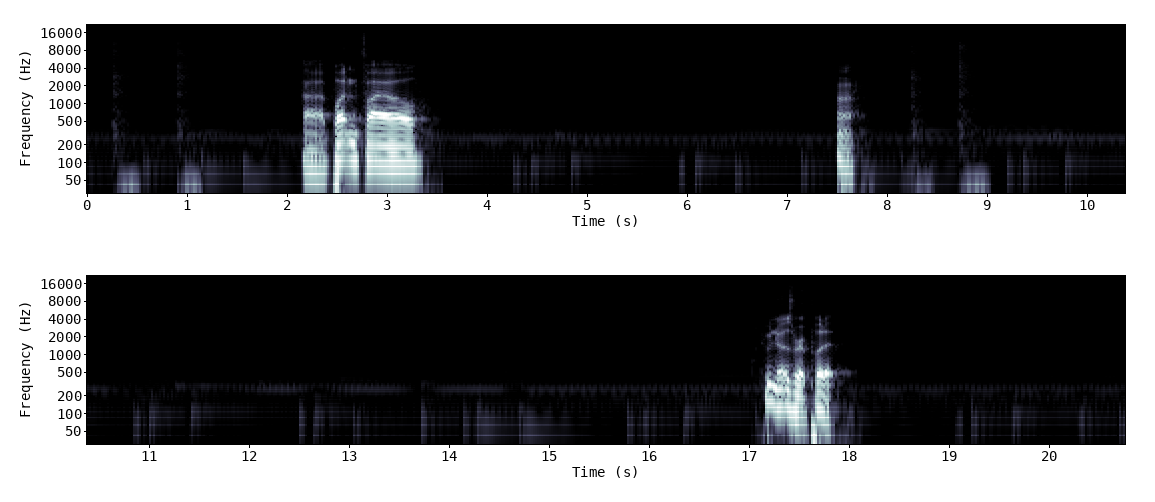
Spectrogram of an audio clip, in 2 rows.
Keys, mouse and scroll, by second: 2.4 b, 5.5 d, 7.2 Return, 10.9 e, 14.4 s, 15.5 ctrl+g, 16.6 Escape, 18.5 j, 20.2-20.7 typing.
